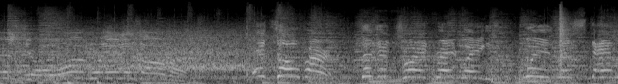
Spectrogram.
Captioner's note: crowd cheers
